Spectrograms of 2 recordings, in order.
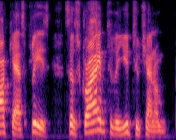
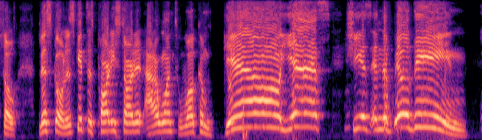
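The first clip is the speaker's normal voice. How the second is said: thrilled, eager, pitched-up host energy; 5 semitones higher, 4 dB louder than usual. Host opening the show and welcoming a guest; excited. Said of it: "If you could tell in my voice".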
